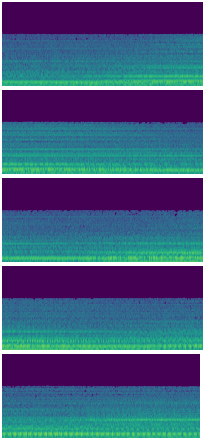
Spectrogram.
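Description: A steady droning sound of several held low tones with a fast flutter, swelling louder about three seconds in, around halfway and again near the end, with its upper tones shifting slowly.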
